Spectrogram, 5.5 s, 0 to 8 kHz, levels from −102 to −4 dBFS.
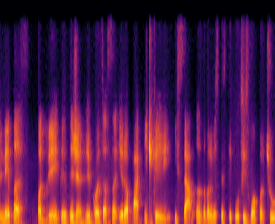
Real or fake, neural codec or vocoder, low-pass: fake; codec, 24 kHz, 0.9 kbps, WavTokenizer, large speech release; 7.2 kHz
